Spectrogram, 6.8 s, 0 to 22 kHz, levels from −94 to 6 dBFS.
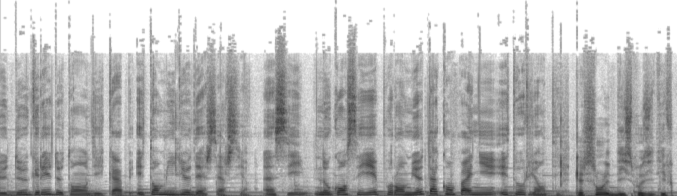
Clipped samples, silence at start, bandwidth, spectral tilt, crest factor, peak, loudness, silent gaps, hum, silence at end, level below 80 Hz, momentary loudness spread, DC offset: under 0.1%; 0 s; 19.5 kHz; -4.5 dB/octave; 16 dB; 0 dBFS; -16 LUFS; none; none; 0 s; -38 dBFS; 5 LU; under 0.1%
